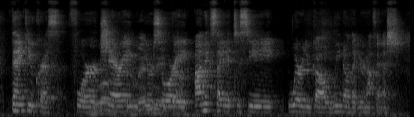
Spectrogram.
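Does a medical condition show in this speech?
No.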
